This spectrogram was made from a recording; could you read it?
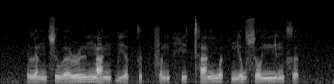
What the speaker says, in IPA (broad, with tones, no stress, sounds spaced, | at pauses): l ə˨˩˨ ŋ s u˨˩˨ ə̯ ɹ ɨ˧˥ ŋ a˨˩ ŋ ɓ i˨˩ ə̯ k ə˨˩ k̚ f ə˨˩˨ ŋ h i˨˩ t̪ʰ a˨˩˦ ŋ w ə˨˩ k̚ ɲ ə˨˩ w s o˧ ɲ ə˧ ŋ x ə˨˩ k̚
